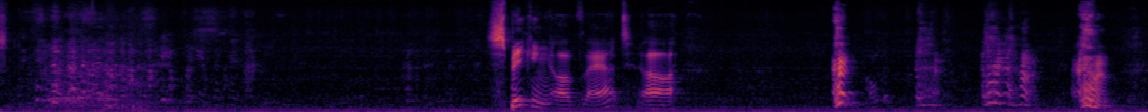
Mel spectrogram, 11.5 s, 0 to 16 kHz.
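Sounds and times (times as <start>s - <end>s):
laughter: 0.0s - 2.9s, 3.9s - 4.9s
hum: 0.0s - 11.4s
speech: 5.0s - 6.9s
man coughing: 8.3s - 11.2s.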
